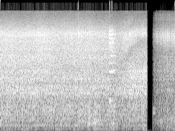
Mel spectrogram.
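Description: Jute leaves fry with prawns in a pan, a loud, dense hiss of steam and sizzling oil with soft stirring underneath, cutting out briefly before the sizzle resumes.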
